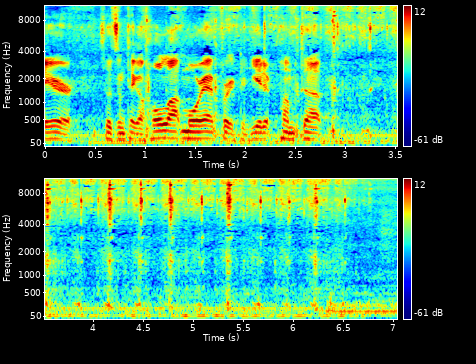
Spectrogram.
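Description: A hand pump clicks rhythmically as it is worked.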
